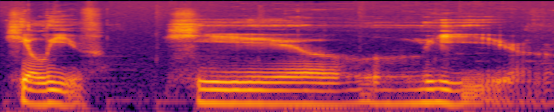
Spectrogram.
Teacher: so we actually end up just getting a slightly longer l · here we're ending in the l vowel sound and we're starting in the l consonant leave so we actually end up just getting a slightly longer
